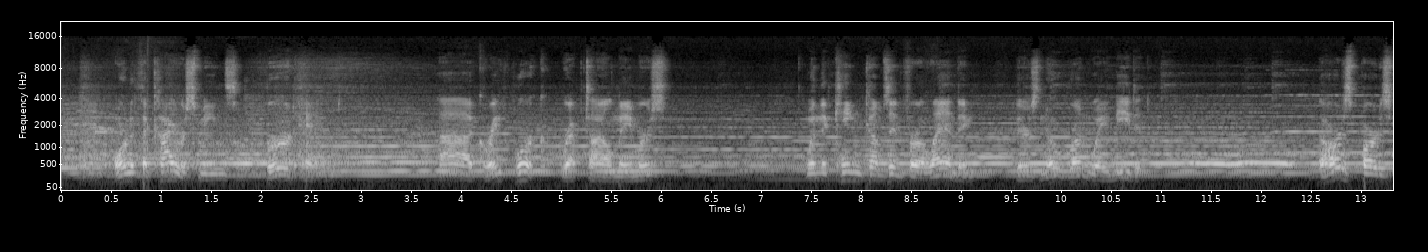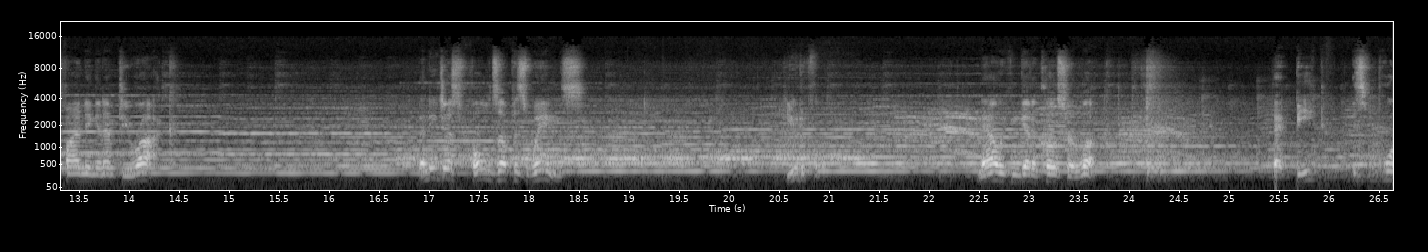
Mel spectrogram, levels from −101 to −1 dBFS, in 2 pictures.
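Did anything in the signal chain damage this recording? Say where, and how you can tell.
No, nothing stood out on listening that would point to damage at any stage of the signal chain.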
